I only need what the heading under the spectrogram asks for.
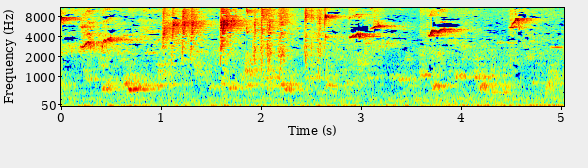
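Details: Sunbird twittering with sharp, very high whistled notes and squeaky chirps in quick irregular bursts, a recording intended to coax a caged sunbird into singing; faint watery background.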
